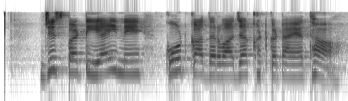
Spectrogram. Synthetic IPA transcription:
d͡ʒɪspɐɾʈiːaːinekoːɾʈkad̪ɐɾʋaːzakʰɐʈkəʈaːjat̪ʰa̰ː

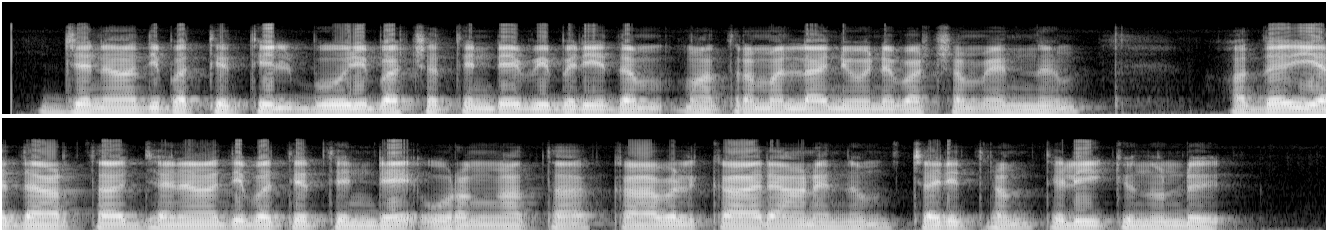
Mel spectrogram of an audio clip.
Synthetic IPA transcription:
d͡ʑe̞naːd̪ʱibɐt̪jɐt̪ːilbʱuːɾibʱɐkʂɐt̪ːinde̞ʋibɐɾiːd̪ɐmːaːt̪rɐmɐlːɐnjuːnɐbʱɐkʂɐme̞nːɨ | ɐðɨjeðaːrt̪ɐd͡ʑenaːd̪ʱibɐt̪jɐt̪ːinde̞ʔurɐŋːaːt̪ːɐkaːʋɐlkaːɾaːɳe̞nːumt͡ɕɐɾit̪rɐmt̪elijikʲːunːuɳɖɨ

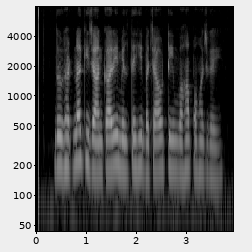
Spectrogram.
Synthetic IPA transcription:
d̪ʊɾɡʱɐʈnakid͡ʒaːnkaːɾimɪlt̪eɦibɐt͡ʃaːoʈiːmʋɐɦãpɐɦʊ̃t͡ʃɡɐiː

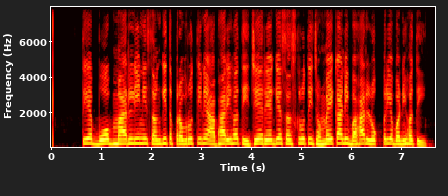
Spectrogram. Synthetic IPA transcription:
t̪ebobmaɾlinisəŋɡit̪pɾəʋɾut̪ːineabʱaɾiɦət̪id͡ʒeɾeɡesə̃nskɾut̪id͡ʒəmajkanibəɦaɾlok̚əpɾijəbəniɦət̪i

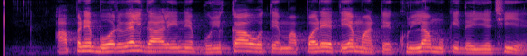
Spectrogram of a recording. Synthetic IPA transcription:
apɳ̃ebɔɾʋelɡaɭinebʱulkaot̪emãpəɽet̪emaʈekʰʊlːãmukid̪əijet͡ʃʰie

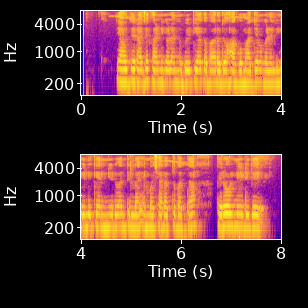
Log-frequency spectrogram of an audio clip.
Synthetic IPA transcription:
jaːʋud̪e̞ːɾaːd͡ʒɐkɐːɾɐɳiɡɐɭɐnːube̞ːʈijaːɡɐbaːɾɐd̪uɦaːɡuːmaːd̪ʱjɐmɐɡɐɭɐlːiɦe̞ːɭikejɐnːuniːɽuʋɐnt̪ilːɐembɐʃɐɾɐt̪ːubɐd̪ːɐ | pɛɾoːlniːɽid̪e̞

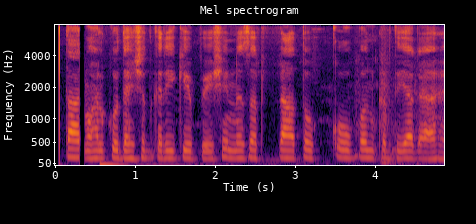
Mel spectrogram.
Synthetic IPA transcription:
t̪aːmɐɦəlkod̪ɛɦʃət̪ɡəɾikepeːʃenɐzəɾɾaːt̪õkobɐ̃nd̪̚kɐɾd̪ijaɡɐjaɦɛː

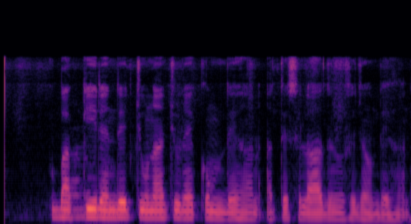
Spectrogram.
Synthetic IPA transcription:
baːkiːɾɛ̃ːnd̪eːt͡ʃuːnãːt͡ʃʊnẽːkʊmd̪eːɦənə̰t̪eːsəlaːd̪nũːsəd͡ʒãːnd̪eːɦə̰n

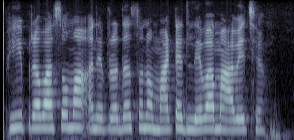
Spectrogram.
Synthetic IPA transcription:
bʱipɾəʋasomãʔənepɾəd̪əɾʃənomaʈed͡ʒleʋamãaʋet͡ʃʰe

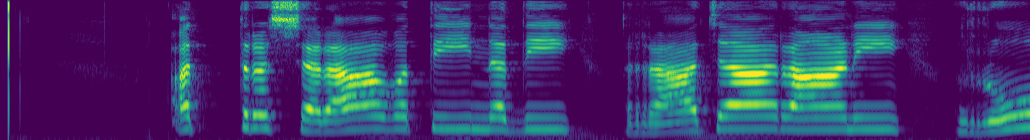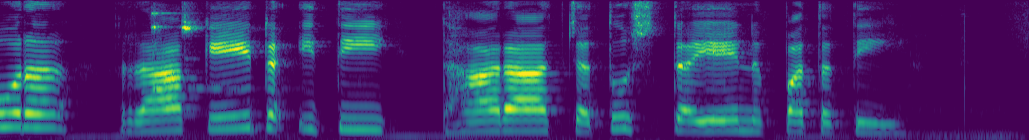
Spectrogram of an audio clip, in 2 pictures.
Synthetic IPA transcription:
ɐt̪ɾɐʃɐɾaːʋɐt̪inɐd̪iɾaːd͡ʒaːɾaːɳ̃iː | ɾoːɾɐɾaːkeːʈit̪id̪ʱaːɾaːt͡ʃɐt̪uʃʈɐjeːnɐpɐt̪ɐt̪i

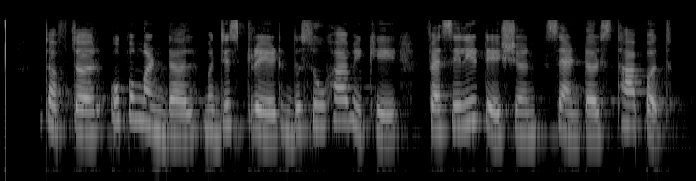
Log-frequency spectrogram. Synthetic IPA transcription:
d̪əft̪əɾupməɳɖəlməd͡ʑisʈɾeʈd̪əsuhaʋikʰefɛsiliʈeɕənseɳʈəɾst̪ʰapət̪

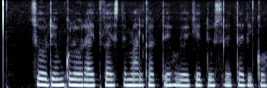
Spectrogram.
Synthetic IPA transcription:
soːɖijəmkʊloːɾaːɪt̪kaɪst̪eːmaːlkɐɾt̪eɦʊeked̪uːsɾet̪ɐɾiːko

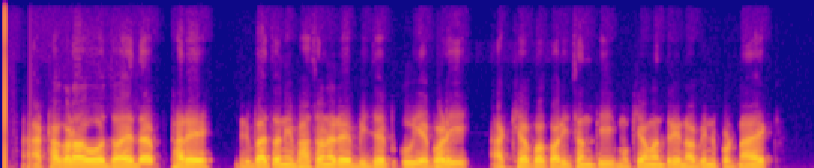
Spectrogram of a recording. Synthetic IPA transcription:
a̰ʈʰɔɡɔɭɔod͡ʒɔjed̪ep̚ʈʰaɾe | niɾbat͡ʃɔnibʱasɔɽ̃ɔɾebid͡ʒepikuebʱɔɭi | a̰kʰjɔpɔkɔɾit͡ʃʰɔnt̪imukʰjɔmɔnt̪ɾinɔbinpoʈnajek̚

